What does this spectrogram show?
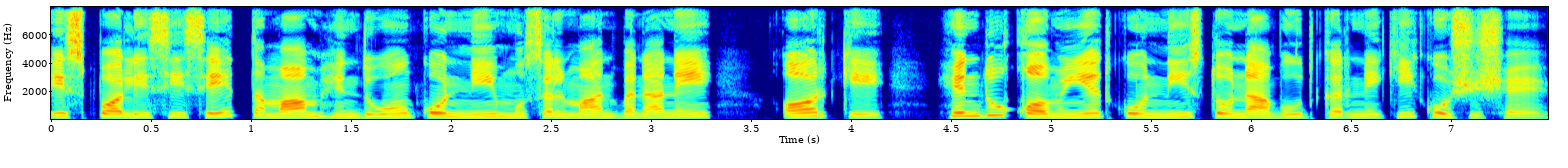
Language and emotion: Urdu, neutral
